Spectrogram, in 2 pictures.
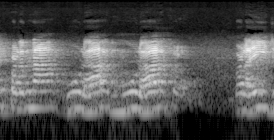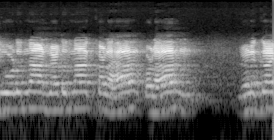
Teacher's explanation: इन ध्वनियों को उच्चारण करने के लिए मूर्धा से रगड़कर ध्वनि उत्पन्न की जाती है, जबकि शुद्ध मूर्धन्य में जीभ को मूर्धा से केवल स्पर्श किया जाता है।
